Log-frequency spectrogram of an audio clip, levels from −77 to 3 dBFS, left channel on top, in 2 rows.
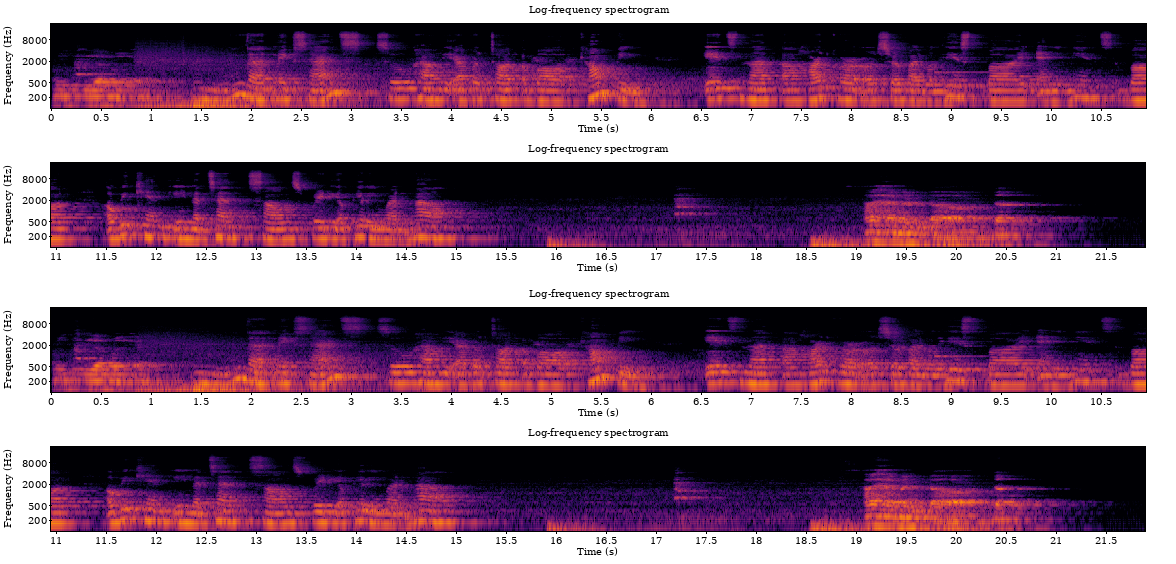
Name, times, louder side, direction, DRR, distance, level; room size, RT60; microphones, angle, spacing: voice 1, 0.0-0.9 8.8-8.9 17.2-17.3 19.1-20.5, right 2 dB, 60° right, -1 dB, 2.3 m, -26 dB
sound 1, 0.8-15.9, left 1 dB, 85° left, 1.4 m, -44 dB
voice 2, 1.4-6.0 6.5-11.1 11.5-15.0, equal, 45° left, 1 dB, 1.3 m, -29 dB
21.0 x 7.1 x 2.2 m, 1.5 s
head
